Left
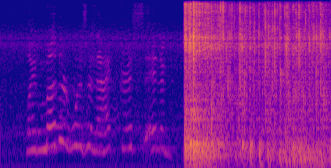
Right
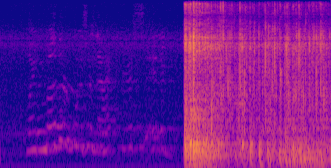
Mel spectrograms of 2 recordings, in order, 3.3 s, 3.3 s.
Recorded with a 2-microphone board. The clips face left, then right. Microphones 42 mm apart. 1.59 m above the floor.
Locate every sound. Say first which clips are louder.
0.3 s a woman speaking: left 6 dB; 50° left (ahead or behind), 3.5 m; by 1.7 s 65° left (ahead or behind), 3 m
1.8 s crumpling: right 3 dB; 20° right (ahead or behind), 0.9 m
